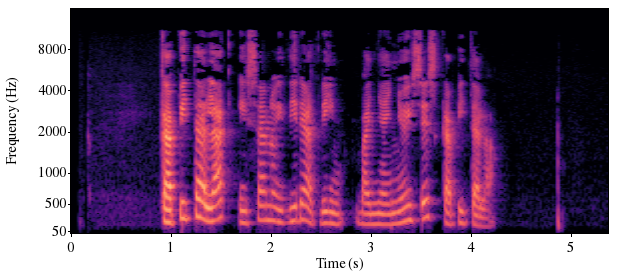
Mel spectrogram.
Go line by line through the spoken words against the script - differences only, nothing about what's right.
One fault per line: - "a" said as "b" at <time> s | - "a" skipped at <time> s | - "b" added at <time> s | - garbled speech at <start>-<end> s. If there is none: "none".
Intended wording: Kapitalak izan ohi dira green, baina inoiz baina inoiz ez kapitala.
- "baina inoiz" skipped at 3.4 s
